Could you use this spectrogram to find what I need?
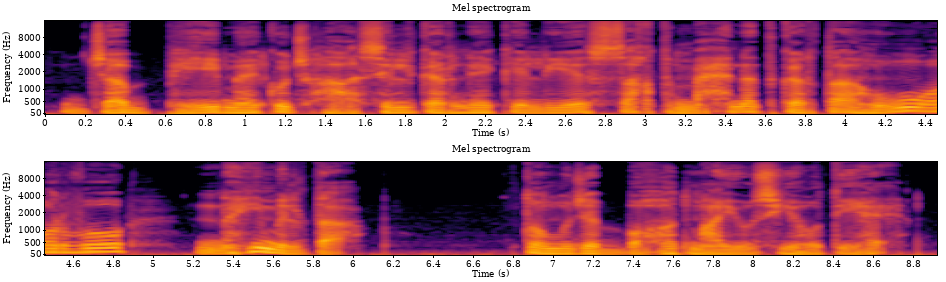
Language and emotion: Urdu, sad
